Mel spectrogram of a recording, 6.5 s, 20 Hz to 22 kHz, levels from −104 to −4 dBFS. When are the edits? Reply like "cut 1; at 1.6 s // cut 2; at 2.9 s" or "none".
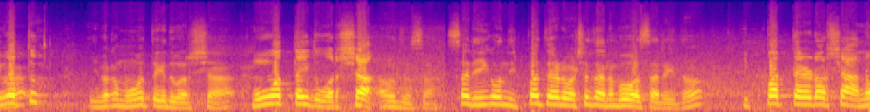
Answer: none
